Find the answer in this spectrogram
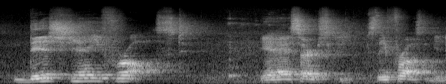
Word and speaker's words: DeShae Frost: It's pronounced Deshae Frost.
